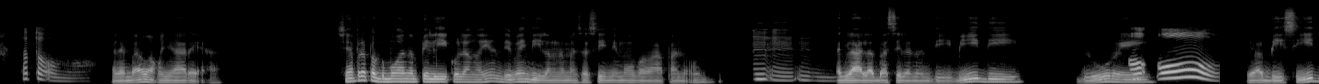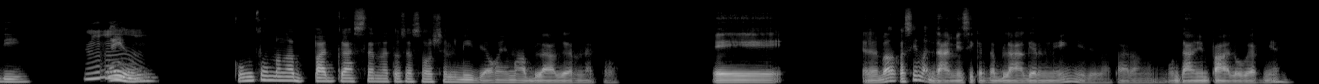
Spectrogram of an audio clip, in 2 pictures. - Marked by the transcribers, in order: none
- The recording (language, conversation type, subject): Filipino, unstructured, Ano ang tingin mo sa epekto ng midyang panlipunan sa sining sa kasalukuyan?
